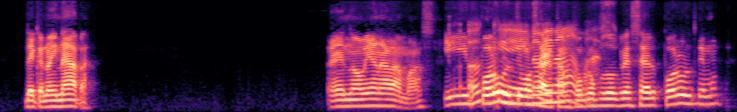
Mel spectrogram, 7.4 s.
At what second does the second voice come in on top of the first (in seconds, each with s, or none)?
4.5 s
